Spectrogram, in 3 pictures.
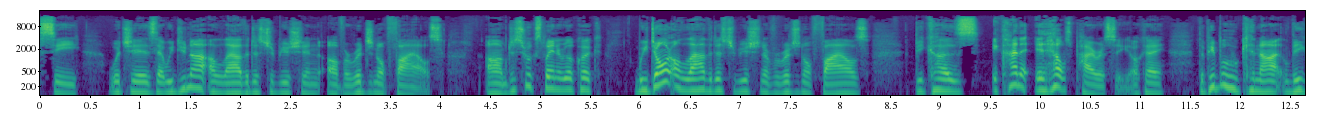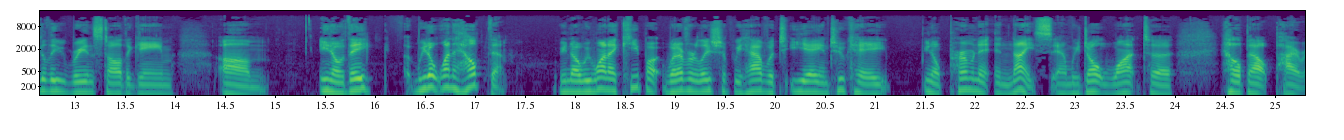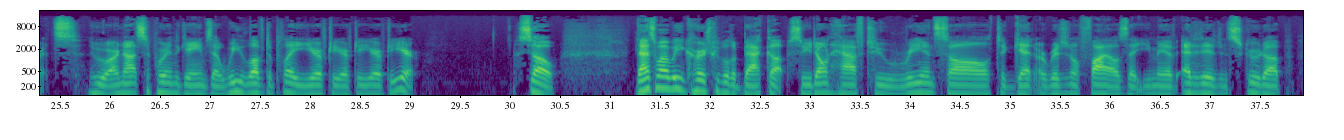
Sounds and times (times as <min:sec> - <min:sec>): Speech: 0:00.0 - 0:29.1, 0:30.1 - 0:30.5, 0:31.2 - 0:37.8.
